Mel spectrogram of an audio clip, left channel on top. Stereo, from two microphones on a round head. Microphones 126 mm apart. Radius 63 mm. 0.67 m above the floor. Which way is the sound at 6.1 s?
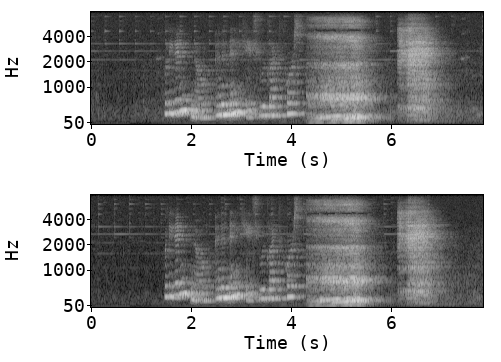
20° right (ahead or behind).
